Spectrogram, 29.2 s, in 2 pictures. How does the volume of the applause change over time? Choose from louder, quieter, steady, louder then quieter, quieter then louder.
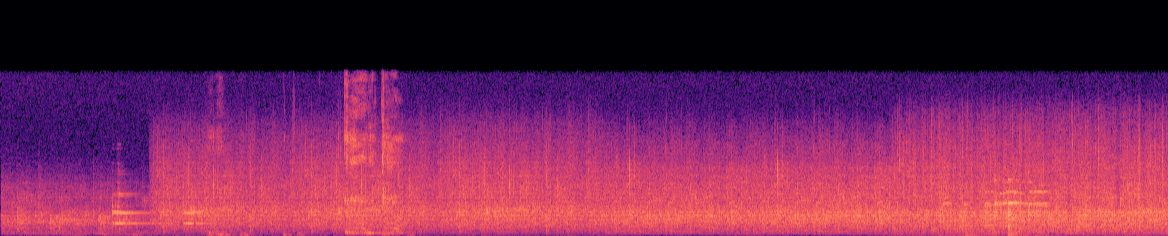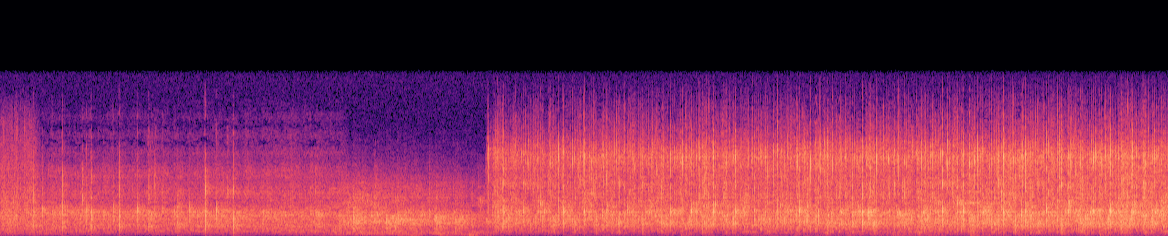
louder.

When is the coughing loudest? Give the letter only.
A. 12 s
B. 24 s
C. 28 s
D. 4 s
D.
